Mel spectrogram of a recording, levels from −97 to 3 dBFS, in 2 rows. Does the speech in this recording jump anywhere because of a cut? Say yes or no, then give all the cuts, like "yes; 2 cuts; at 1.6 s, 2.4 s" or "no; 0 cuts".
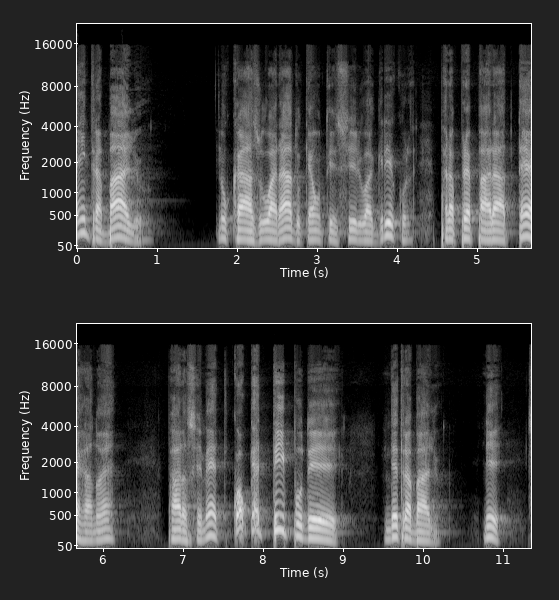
no; 0 cuts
